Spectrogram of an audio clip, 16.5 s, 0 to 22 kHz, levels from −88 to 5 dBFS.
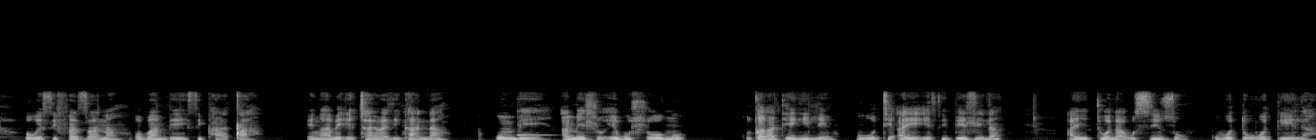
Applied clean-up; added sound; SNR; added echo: neural mask model RNNoise.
